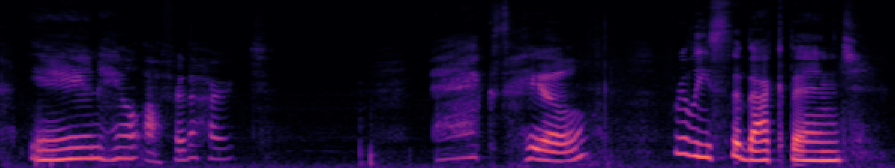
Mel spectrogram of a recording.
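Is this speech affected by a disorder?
No.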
